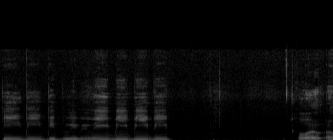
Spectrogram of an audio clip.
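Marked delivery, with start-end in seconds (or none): 0.0-1.7 high, soft beep beep imitation; playful high horn noises. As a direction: mimic a silly car horn. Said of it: "it's just the horn".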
